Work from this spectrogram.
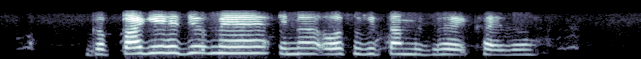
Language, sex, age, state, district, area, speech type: Santali, female, 18-30, Jharkhand, Pakur, rural, conversation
